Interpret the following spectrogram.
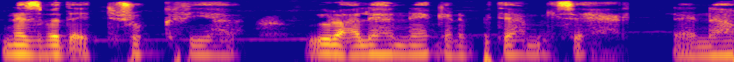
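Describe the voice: Text read aloud in a plain way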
